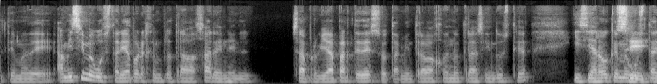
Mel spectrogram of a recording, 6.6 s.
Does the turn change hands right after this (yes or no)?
no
